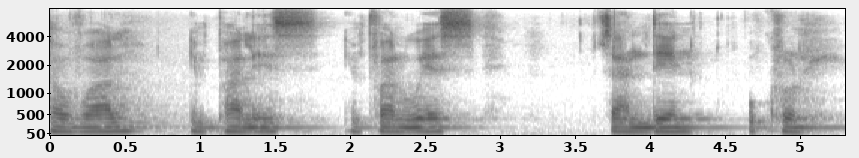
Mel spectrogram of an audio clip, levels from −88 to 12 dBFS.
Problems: none marked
